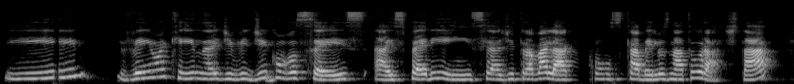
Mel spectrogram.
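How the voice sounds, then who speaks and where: A woman's voice: a little high, slow, fairly bright tone. A woman from Bahia, giving an online hair care class in an earnest way and often checking in with "né?" and "tá?". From Bahia, Brazil.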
